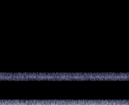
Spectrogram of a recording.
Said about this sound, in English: A ringing sets in his ears. And a hiss comes. This grew to be constant, Beethoven said. Absolutely maddening.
